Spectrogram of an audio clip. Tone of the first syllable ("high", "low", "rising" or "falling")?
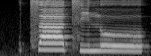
high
